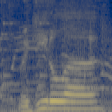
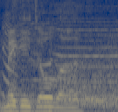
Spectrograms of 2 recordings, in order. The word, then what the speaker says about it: Megidola: Megidala. I don't actually say it like that. Megidola. But Megidala rolls off the tongue very nicely, but properly it's Megidola.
